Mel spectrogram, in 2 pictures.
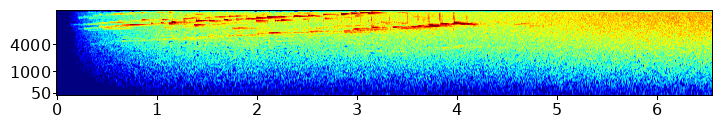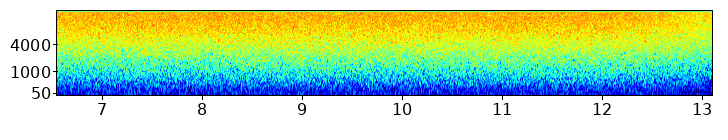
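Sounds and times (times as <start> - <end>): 
wind chimes: 0.1 - 5.3
white noise: 0.2 - 13.0.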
